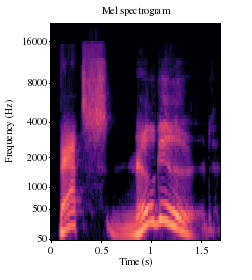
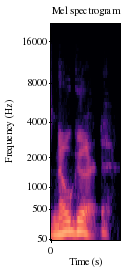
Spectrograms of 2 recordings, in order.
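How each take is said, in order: First: Very slow, drawn-out catchphrase; Sonic. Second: Said in the usual way. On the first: Retold or imitated. Streamer quoting a cartoon catchphrase, drawn out. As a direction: stretch each word out in a swooping cartoon catchphrase. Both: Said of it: "as Sonic used to say".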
